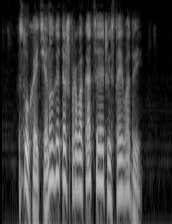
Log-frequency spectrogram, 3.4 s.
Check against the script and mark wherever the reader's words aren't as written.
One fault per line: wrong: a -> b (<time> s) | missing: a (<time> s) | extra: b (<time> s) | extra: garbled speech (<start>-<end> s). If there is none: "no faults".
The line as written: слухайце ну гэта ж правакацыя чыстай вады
no faults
